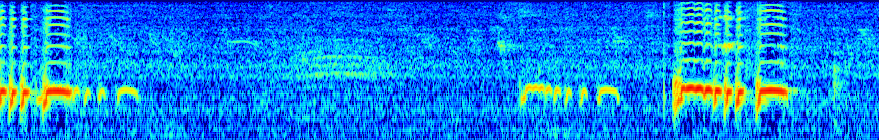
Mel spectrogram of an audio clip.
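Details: Vigorously singing local zebra dove, a recording meant for luring and tutoring other doves: two loud rolling coo phrases of quick staccato notes, separated by a softer, more distant stuttering coo.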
